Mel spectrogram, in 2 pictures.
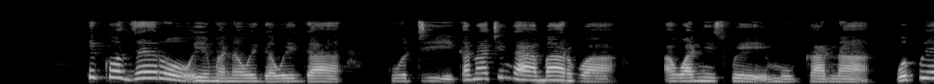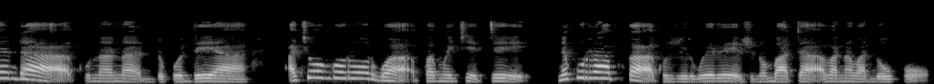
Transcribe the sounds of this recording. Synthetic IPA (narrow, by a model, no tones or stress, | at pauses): iko̞d͡ze̞ro̞je̞mwanawe̞ɡʱawe̞ɡʱa | kutikanaːt͡ʃiŋɡaːɓarwa | a̰waniswe̞mukana | we̞kue̞ndakunanadʱo̞ko̞dʱe̞ja | a̰t͡ʃio̞ŋɡo̞ɾo̞rwa̰pamwe̞t͡ʃe̞te̞ | ne̞kurapkakuʐirwe̞re̞ʐino̞ɓata̰ʋanaʋaɗo̞ːko̞̰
